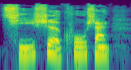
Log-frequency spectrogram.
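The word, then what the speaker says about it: 耆阇崛山: 再按这本书呢，它应该念奇舍窟山，不像我们如果查字典里它是另外发音，那么但是我们按玄应音译，因为它是更准确了啊，它是专门给佛经注音注意的，佛经的相关的词。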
